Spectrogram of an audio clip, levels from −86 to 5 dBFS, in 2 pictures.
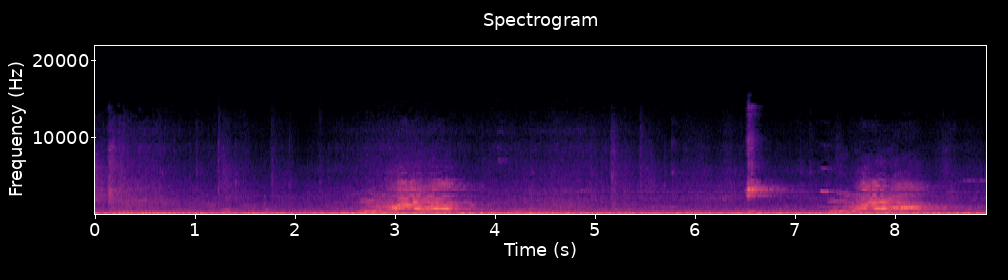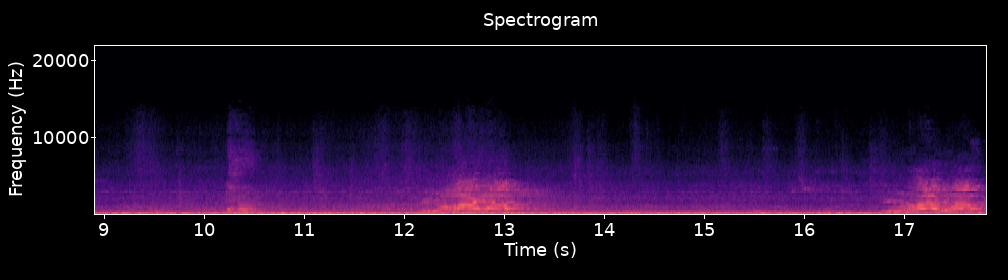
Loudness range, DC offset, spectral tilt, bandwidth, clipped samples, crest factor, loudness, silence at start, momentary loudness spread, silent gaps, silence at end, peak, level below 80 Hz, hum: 4 LU; under 0.1%; -6.5 dB/octave; 12.5 kHz; under 0.1%; 18 dB; -31 LUFS; 0 s; 8 LU; none; 0 s; -12 dBFS; -38 dBFS; none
